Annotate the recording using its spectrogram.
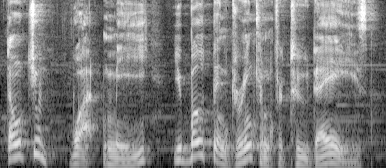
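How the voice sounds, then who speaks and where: A man acting a gruff, no-nonsense bartender in a radio drama. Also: on the low side, wildly swooping pitch, unhurried, dark tone, faint music behind. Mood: stern.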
